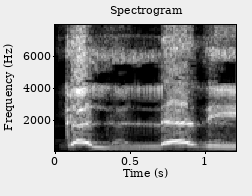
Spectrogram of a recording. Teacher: یا مدہ ہے، دو حرکات لمع کریں گے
